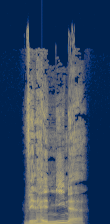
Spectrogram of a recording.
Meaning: a female given name, a popular variant of Wilhelmina, masculine equivalent Wilhelm; diminutive forms Helmina, Helmine, Wilma, Minna
- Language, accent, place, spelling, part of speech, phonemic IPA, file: German, Germany, Berlin, Wilhelmine, proper noun, /vɪlhɛlˈmiːnə/, De-Wilhelmine.ogg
